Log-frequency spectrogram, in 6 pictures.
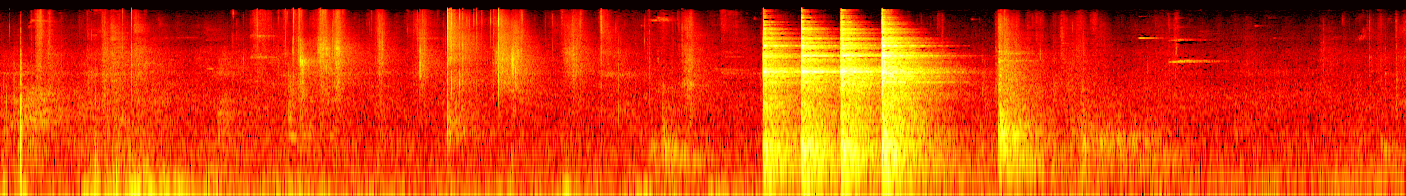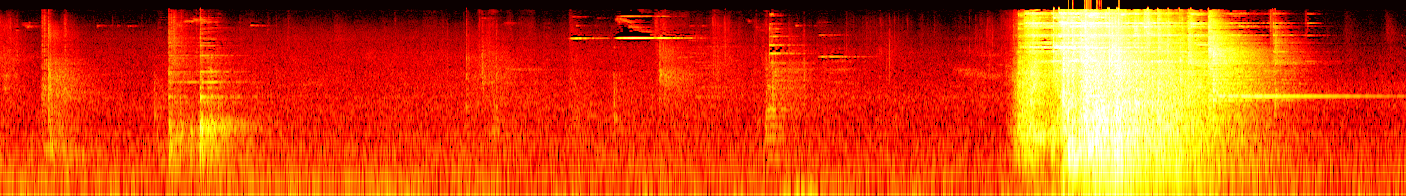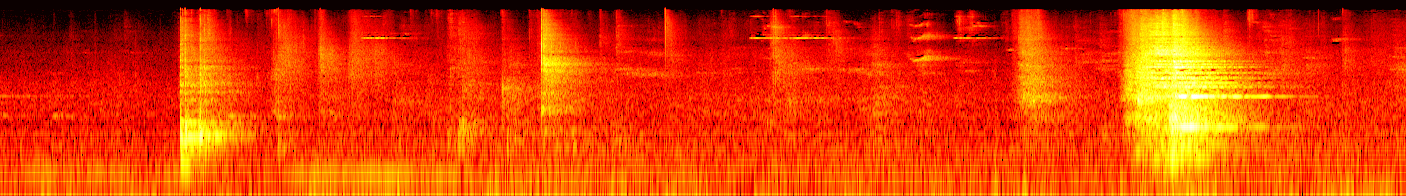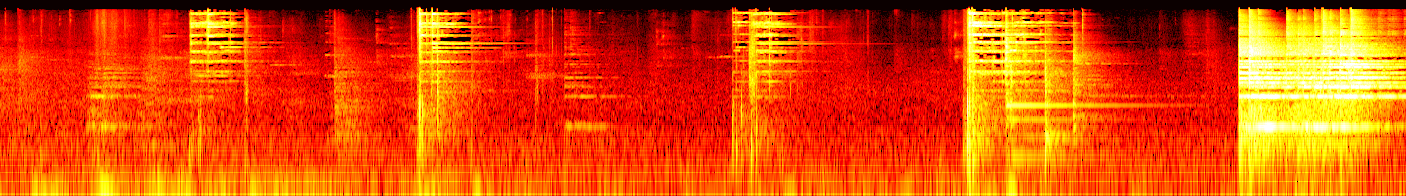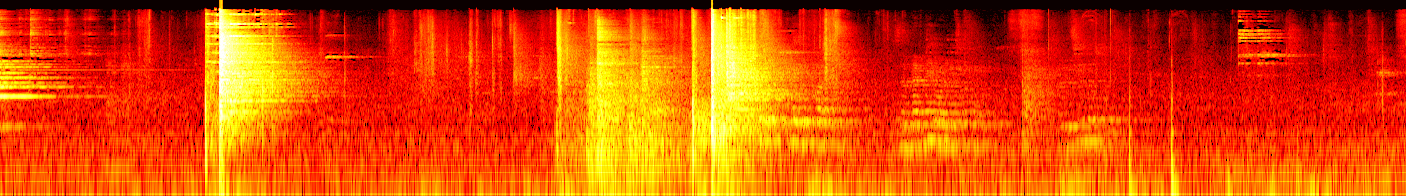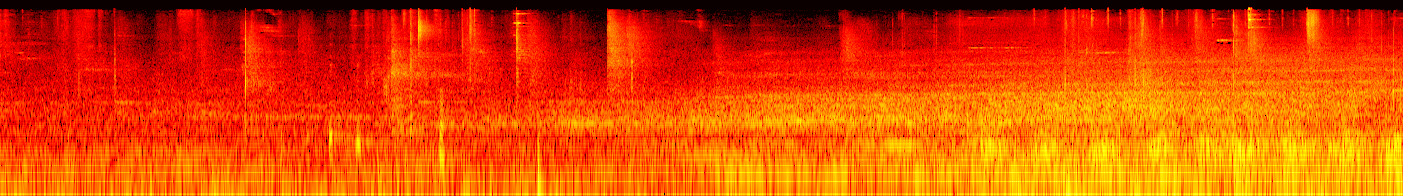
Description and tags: Foolin around with pieces of metal in a trainyard hall in Sweden.
clipping, hall, hit, metal, sweden, train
